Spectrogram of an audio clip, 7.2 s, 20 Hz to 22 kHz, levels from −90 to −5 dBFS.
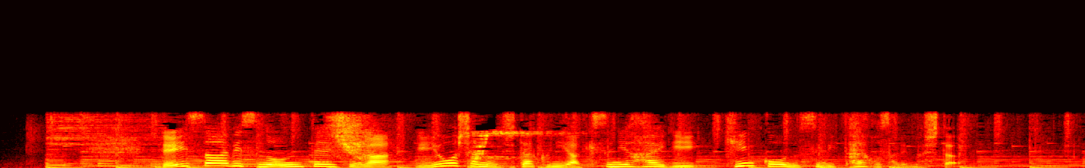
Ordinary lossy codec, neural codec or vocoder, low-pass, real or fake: none; none; 7.2 kHz; real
